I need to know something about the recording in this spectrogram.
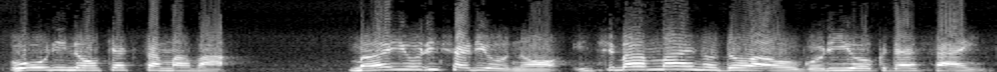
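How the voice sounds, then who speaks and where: A woman reading scripted in-car train announcements in a formal, polite, measured way with careful enunciation. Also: fairly high pitch, expressive, fairly bright tone. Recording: noisy train announcement recording.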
